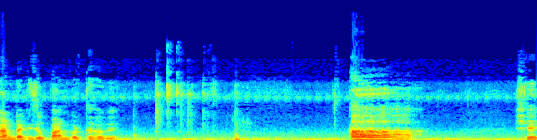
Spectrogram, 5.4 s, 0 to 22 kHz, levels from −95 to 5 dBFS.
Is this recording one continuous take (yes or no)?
no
